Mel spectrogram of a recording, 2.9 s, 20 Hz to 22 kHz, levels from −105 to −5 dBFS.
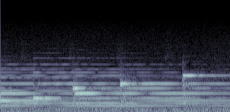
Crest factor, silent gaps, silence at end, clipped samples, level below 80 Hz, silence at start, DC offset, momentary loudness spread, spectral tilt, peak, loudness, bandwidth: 14 dB; none; 0 s; under 0.1%; -54 dBFS; 0 s; under 0.1%; 6 LU; -9.5 dB/octave; -20 dBFS; -35 LUFS; 5 kHz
